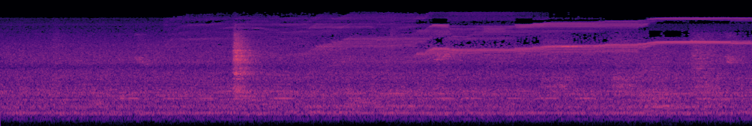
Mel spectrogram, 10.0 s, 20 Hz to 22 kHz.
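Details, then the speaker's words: LM324-based 12V to 24V DC-DC boost converter, recorded with a sensitive microphone: a thin high-pitched inductor coil whine whose pitch changes as output moves around 13-17V, then collapses after about 17-18V when it can't deliver steady current. Winding the coil tighter reduces it. "so basically what you can do to reduce coil wine is to is to wind the course tighter so basically mine is producing a very little noise"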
